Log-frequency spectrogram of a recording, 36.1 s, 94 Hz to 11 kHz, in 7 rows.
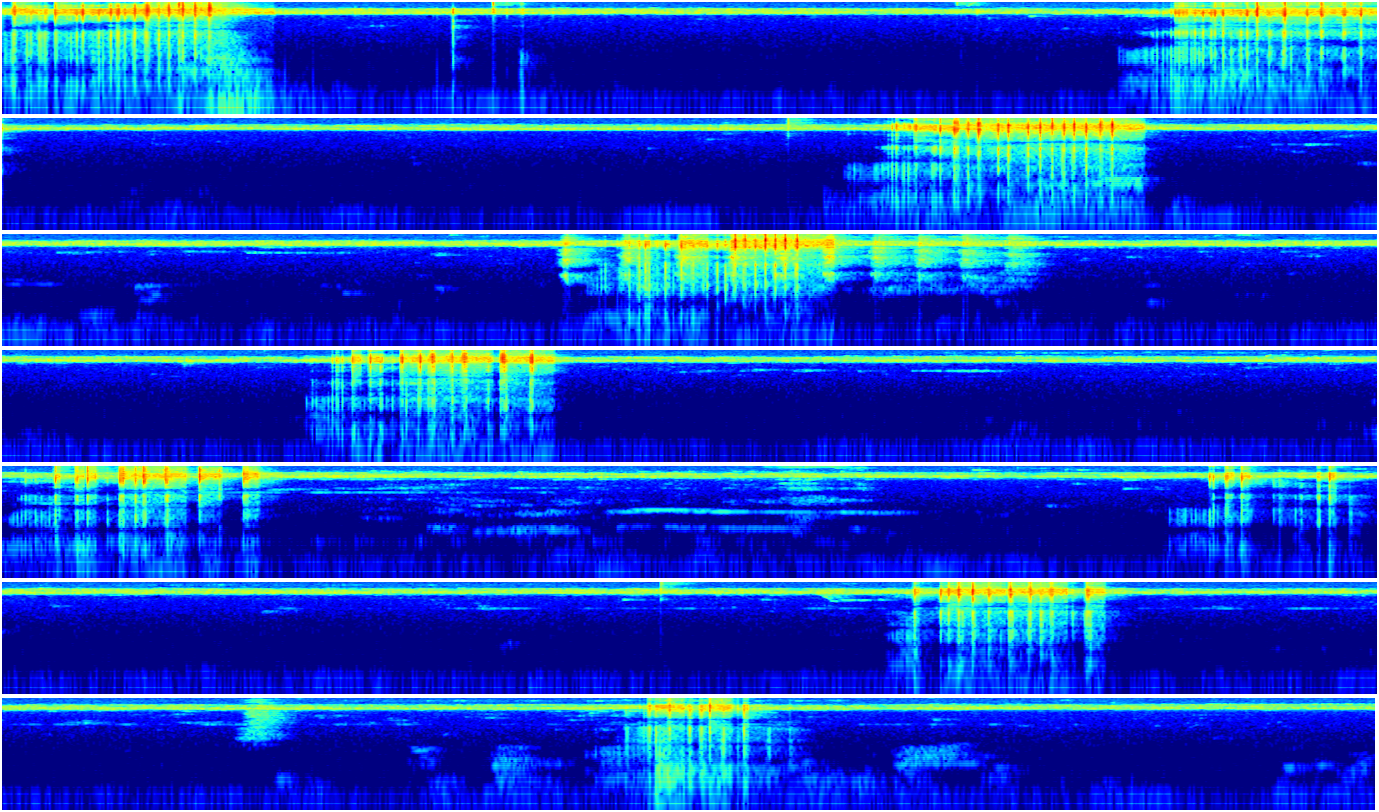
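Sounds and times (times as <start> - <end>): cat snoring: 0.0 - 1.0, 4.2 - 5.2, 8.3 - 9.5, 16.6 - 17.6, 20.6 - 21.6, 25.0 - 25.8, 29.1 - 30.0, 33.1 - 34.0.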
